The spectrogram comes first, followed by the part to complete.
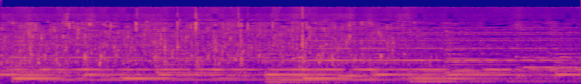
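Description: Soft background music of slow held notes, with many quick drips of water falling over it that thin out about three seconds in.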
